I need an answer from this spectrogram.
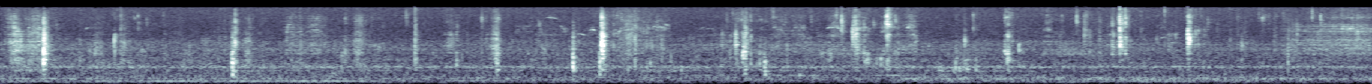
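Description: A person biting into and chewing a burger close to the microphone: scattered wet mouth clicks and smacks over a steady low hum.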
